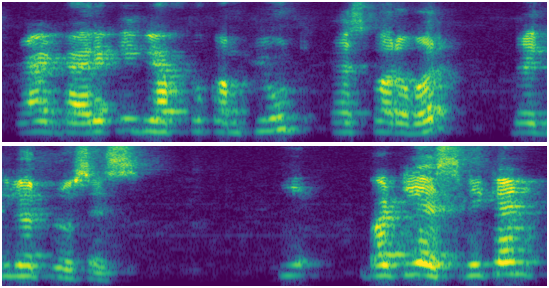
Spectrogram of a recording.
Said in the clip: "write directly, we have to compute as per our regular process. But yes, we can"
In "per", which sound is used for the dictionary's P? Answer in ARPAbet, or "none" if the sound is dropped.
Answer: F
